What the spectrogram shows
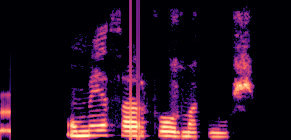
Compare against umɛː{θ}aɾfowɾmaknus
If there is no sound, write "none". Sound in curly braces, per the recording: θ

